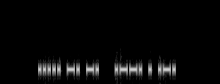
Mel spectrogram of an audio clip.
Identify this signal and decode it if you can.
Morse code, heard as a keyed tone, about 50 wpm, 690 Hz. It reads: 5NN PER
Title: Ontario QSO Party Exchange 50wpm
